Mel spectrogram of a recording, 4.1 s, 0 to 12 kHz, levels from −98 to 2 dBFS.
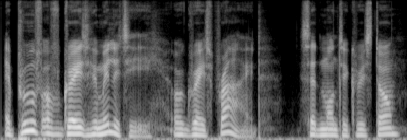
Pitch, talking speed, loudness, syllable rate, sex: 145 Hz, 160 wpm, -19 LUFS, 4.9 syllables/s, male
